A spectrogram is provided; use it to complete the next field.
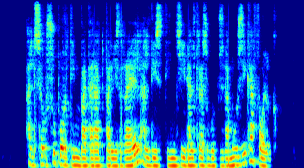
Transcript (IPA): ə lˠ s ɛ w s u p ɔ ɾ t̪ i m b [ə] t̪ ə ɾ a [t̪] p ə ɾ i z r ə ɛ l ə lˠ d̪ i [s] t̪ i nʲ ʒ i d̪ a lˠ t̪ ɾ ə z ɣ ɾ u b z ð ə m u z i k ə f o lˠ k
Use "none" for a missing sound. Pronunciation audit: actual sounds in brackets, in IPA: ə, t̪, s

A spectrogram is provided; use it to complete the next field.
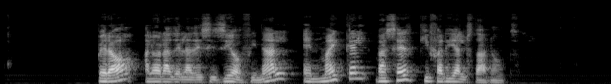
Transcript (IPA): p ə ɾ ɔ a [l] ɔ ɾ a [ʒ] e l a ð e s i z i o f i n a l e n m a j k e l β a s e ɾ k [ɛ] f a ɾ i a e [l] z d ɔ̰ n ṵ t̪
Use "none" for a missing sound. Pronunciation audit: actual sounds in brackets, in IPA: l, ð, i, l

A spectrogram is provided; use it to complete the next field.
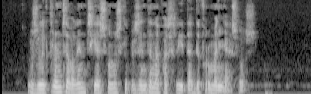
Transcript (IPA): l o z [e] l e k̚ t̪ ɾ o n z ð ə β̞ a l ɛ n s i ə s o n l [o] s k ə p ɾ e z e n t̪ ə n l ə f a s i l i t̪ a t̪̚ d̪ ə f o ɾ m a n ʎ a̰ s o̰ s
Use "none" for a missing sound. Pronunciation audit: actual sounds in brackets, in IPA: e, o

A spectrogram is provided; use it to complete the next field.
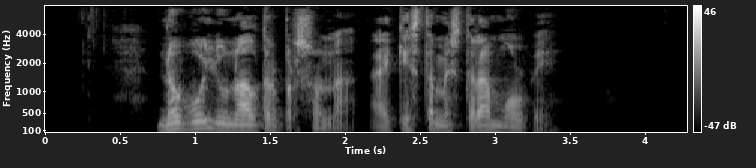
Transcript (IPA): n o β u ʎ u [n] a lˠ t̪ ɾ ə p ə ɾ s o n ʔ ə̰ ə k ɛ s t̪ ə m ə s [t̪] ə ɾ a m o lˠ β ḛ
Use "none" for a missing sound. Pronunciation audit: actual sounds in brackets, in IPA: n, t̪

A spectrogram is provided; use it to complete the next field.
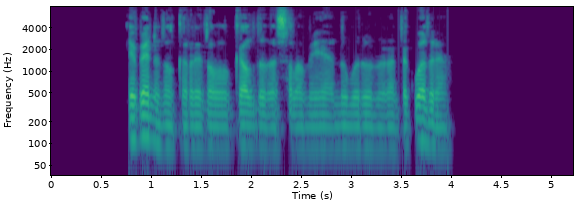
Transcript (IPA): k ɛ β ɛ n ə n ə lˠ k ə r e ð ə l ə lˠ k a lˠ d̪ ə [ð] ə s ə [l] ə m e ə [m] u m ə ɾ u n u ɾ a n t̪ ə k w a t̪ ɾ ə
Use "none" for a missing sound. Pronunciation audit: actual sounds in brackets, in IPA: ð, l, n

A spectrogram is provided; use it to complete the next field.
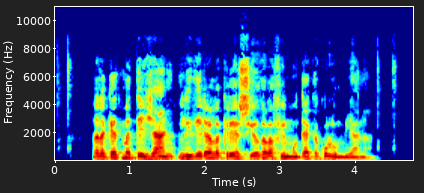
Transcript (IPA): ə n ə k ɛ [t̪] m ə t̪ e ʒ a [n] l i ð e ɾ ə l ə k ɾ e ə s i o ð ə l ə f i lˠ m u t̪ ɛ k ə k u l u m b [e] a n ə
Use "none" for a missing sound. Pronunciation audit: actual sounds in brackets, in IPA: t̪, ɲ, i

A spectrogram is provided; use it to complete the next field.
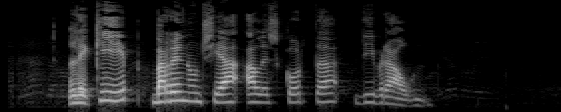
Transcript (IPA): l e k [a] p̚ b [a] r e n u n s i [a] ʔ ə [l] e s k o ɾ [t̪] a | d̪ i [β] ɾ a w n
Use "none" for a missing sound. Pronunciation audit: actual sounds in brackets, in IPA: i, a, a, l, t̪, β

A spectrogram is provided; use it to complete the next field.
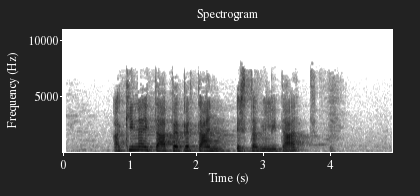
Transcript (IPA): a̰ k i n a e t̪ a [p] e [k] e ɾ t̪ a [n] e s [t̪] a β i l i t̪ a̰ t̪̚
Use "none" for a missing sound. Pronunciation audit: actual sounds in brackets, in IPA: p, p, ɲ, t̪

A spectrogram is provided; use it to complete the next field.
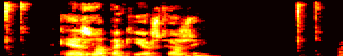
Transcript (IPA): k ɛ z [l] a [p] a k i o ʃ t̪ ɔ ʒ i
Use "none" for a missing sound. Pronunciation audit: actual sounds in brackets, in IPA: l, p

